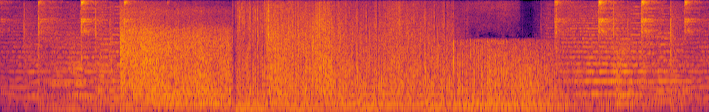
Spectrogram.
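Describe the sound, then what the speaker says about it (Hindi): Pakistan Navy warships fire an anti-ship missile in the northern Arabian Sea, and a loud, sustained roaring blast swells and rumbles for several seconds before fading, with no voices over it. "पाक बहरिया की जानिब से शिमाली बहेरा अरब में एंटी शिप मिसाइल फायरिंग का कामयाब मुजाहरा"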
